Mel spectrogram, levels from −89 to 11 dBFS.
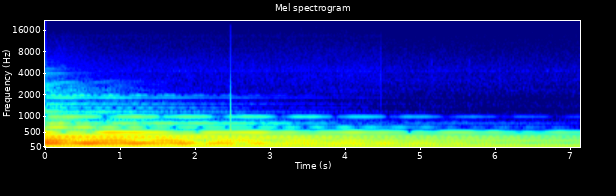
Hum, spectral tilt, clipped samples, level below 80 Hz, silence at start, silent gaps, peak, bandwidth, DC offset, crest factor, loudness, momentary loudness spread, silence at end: none; -11.5 dB/octave; under 0.1%; -34 dBFS; 0 s; none; -4 dBFS; 3.2 kHz; under 0.1%; 16 dB; -20 LUFS; 17 LU; 0 s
